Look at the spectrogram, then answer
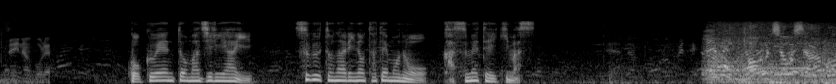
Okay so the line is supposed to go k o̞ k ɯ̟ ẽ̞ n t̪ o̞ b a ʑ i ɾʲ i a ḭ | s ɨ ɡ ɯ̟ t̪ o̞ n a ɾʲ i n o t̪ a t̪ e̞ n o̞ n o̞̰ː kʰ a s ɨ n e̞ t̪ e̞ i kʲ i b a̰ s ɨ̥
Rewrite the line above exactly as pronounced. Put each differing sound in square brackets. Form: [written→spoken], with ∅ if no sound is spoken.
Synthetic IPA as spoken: k o̞ k ɯ̟ ẽ̞ n t̪ o̞ [b→m] a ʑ i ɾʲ i a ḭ | s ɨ ɡ ɯ̟ t̪ o̞ n a ɾʲ i n o t̪ a t̪ e̞ [n→m] o̞ n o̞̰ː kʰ a s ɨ [n→m] e̞ t̪ e̞ i kʲ i [b→m] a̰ s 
